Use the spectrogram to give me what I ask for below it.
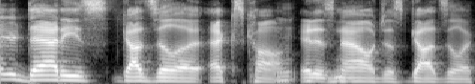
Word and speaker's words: Godzilla x Kong: Adam winguard revealed that the X in the movie title is silent both stands for collaboration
